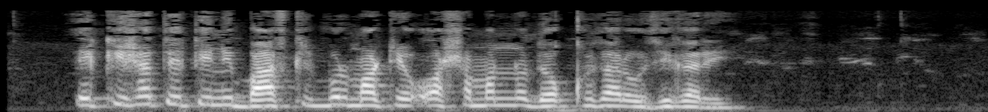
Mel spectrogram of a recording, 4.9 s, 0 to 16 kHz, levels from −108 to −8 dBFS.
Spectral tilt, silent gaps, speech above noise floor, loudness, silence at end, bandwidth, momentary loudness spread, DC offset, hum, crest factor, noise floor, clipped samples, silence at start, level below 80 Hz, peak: -5.5 dB/octave; none; 45 dB; -23 LUFS; 1.25 s; 11.5 kHz; 9 LU; under 0.1%; none; 22 dB; -67 dBFS; under 0.1%; 0.4 s; -58 dBFS; -2 dBFS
